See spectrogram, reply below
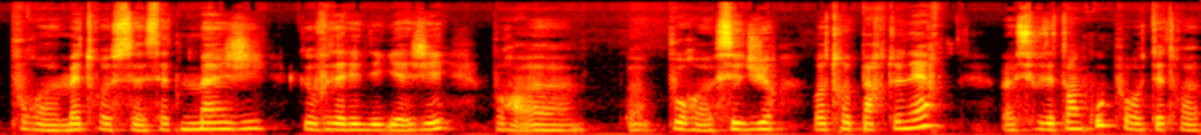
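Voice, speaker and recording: Chatting casually to viewers, a woman reads tarot cards in a warm, mid-range voice with a breathy edge. Her talk is loaded with fillers and repetition, and she keeps saying "donc ici."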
